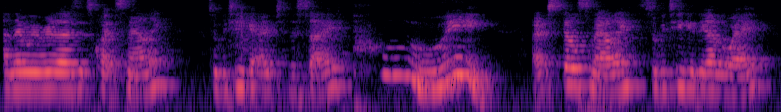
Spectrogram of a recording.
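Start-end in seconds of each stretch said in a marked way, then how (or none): 2.6-3.7 mock disgust. Foot is smelly.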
